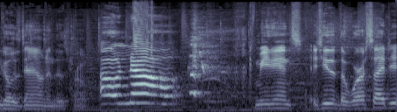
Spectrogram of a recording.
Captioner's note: laughs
